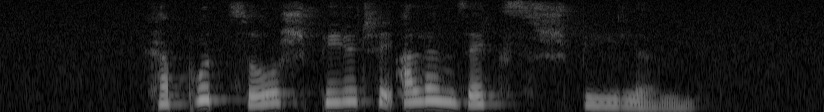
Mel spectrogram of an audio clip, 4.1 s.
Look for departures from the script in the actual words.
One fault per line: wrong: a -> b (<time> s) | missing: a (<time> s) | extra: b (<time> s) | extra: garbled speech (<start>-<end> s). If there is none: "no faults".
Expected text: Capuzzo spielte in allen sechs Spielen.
missing: in (1.9 s)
